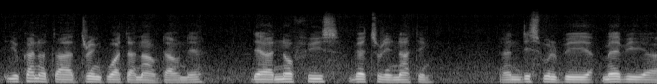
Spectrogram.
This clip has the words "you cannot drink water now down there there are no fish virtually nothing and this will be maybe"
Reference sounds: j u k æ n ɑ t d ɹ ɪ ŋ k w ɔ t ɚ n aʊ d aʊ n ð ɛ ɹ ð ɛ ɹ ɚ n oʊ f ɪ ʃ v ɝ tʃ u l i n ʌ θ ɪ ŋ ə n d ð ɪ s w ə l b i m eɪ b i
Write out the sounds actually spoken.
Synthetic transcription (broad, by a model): j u k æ n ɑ t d ɹ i ŋ k w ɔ t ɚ n aʊ d aʊ n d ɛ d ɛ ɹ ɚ n oʊ f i s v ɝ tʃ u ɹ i n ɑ t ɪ ŋ ə n d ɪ s w ə l b i m eɪ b i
